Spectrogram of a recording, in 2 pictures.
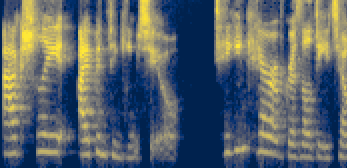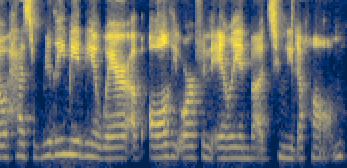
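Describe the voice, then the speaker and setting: A woman voicing a sweet, excitable, tender-hearted young woman at a comedy table read. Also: medium pitch, brisk. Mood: tender, determined.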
